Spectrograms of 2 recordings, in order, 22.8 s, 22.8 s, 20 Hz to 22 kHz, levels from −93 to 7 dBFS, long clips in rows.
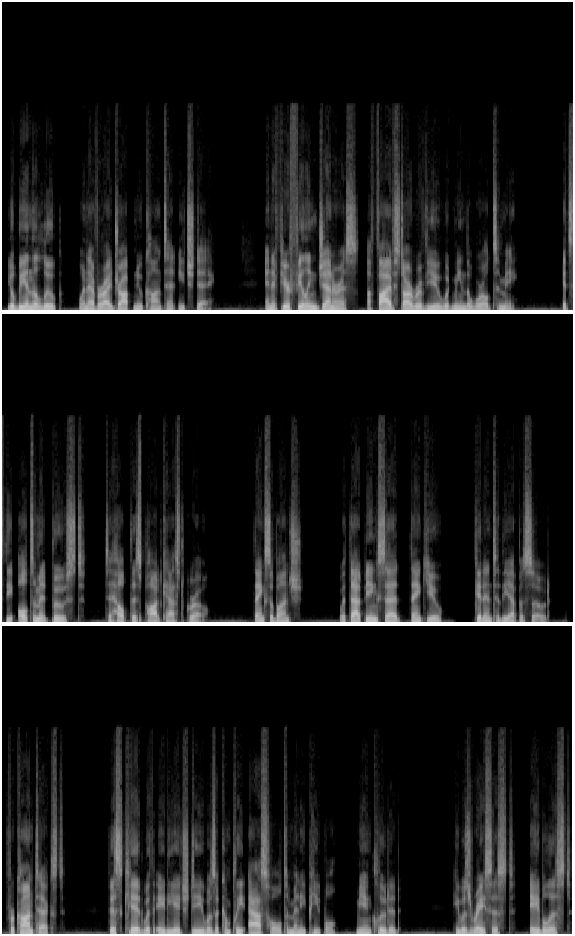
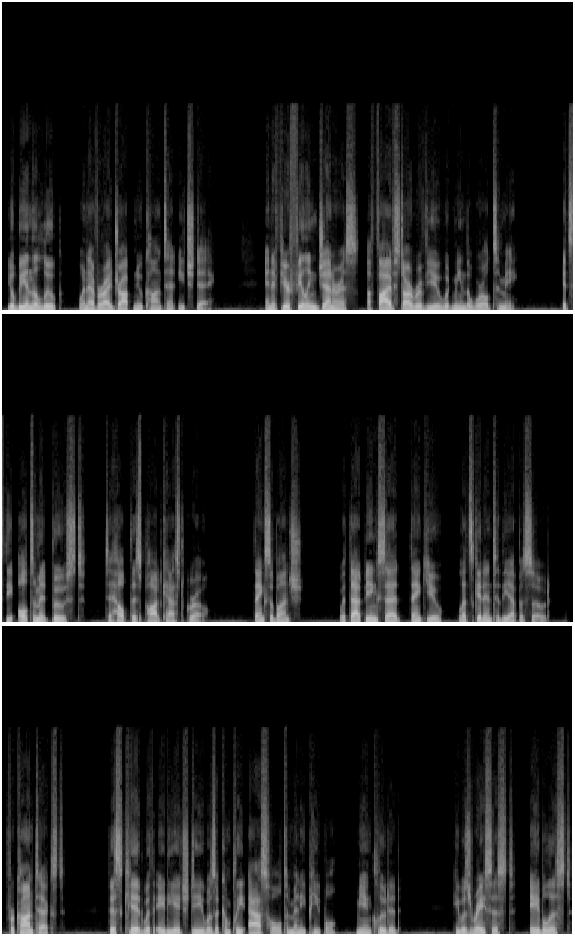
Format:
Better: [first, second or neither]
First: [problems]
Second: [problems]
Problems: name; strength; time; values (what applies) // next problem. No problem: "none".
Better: second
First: audio cutting out; at 14 s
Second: none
